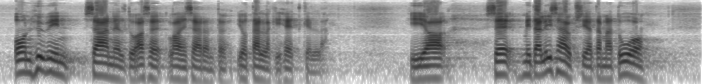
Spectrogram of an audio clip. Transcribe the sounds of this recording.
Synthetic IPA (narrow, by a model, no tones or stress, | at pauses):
onhyʋinsæːnːelt̪yʔɑselɑinsæːɾænt̪øjot̪ælːækihet̪kḛlːæ̰ | jɑ | semit̪ælisæyksiæt̪æmæt̪uo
